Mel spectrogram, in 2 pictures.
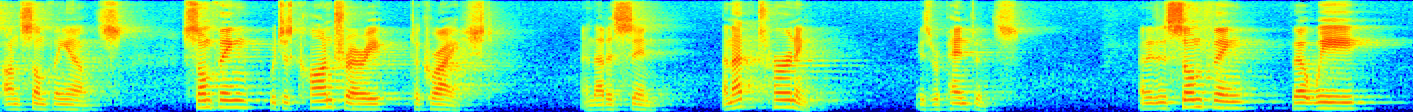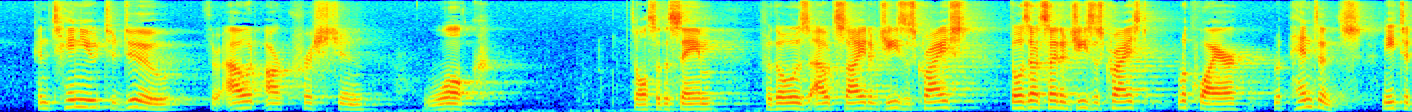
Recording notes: Preached at Shettleston Free Church -Continuing- for their communion season.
